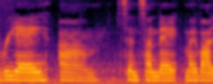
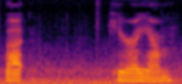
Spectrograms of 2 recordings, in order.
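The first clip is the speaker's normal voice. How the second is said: sleepy husky good morning; 3 semitones lower, 10 dB quieter than usual. Real, not acted. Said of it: "This is my morning voice".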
